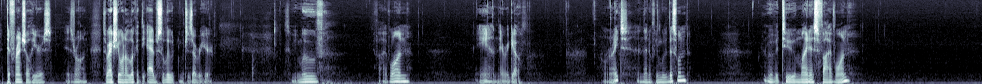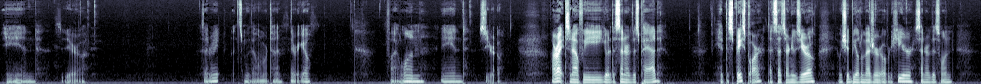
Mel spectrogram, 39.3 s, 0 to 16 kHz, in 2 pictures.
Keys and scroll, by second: 5.6 m, 13.2 m, 24.1 m, 34.4 space.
